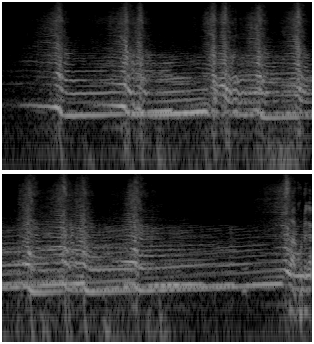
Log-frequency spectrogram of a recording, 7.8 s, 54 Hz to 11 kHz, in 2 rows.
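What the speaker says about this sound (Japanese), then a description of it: "この 500cc の音ってのはすごいですね" A 500cc racing motorcycle engine screams at high revs, its pitch dropping and climbing through gear changes as the bike races along the course, loud and continuous with no talk.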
